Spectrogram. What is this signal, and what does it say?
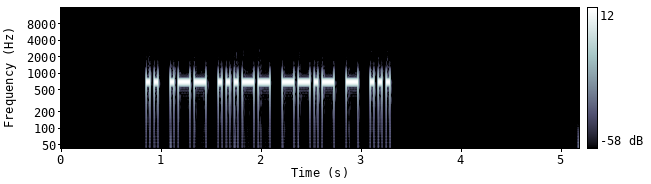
Morse code, heard as a keyed tone, about 30 wpm, 700 Hz. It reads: IW3QTS
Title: DXCC-100 Call Signs - 6 Characters - 30wpm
